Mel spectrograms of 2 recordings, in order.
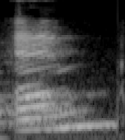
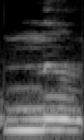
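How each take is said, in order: First: Said in the usual way. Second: N said as "nuh", not the letter name; initial-sound pronunciation. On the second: Shown as a demonstration. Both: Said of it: "we can pronounce it".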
